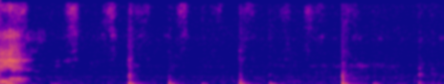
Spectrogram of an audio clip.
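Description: A run of about eight short clicks and taps, about three a second, from a computer's keys and mouse being worked.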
